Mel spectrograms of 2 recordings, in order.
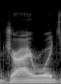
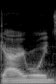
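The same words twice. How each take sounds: First: The first syllable sounds like the start of 'gyrate'. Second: The first syllable does not sound like 'gyrate'. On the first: The speaker calls it right. "I know they're gyroids because they gyrate" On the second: The speaker calls it wrong. "it's how I pronounced them growing up"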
